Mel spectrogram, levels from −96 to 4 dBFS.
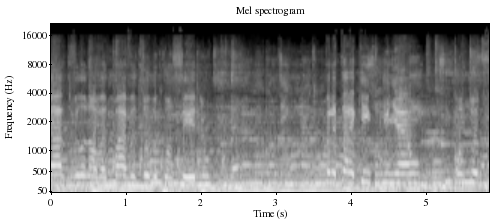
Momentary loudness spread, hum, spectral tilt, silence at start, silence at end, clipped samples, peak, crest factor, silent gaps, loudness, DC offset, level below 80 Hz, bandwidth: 3 LU; none; -7.5 dB/octave; 0 s; 0 s; under 0.1%; 0 dBFS; 10 dB; none; -11 LUFS; under 0.1%; -18 dBFS; 12.5 kHz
